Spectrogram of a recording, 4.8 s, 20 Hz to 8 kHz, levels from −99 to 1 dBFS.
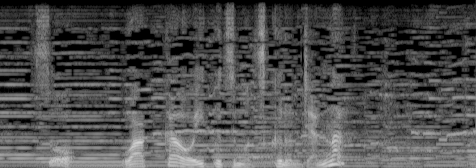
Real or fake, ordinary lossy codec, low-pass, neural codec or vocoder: real; none; none; none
